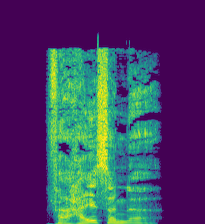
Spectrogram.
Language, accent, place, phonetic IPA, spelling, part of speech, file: German, Germany, Berlin, [fɛɐ̯ˈhaɪ̯sənə], verheißene, adjective, De-verheißene.ogg
- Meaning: inflection of verheißen: 1. strong/mixed nominative/accusative feminine singular 2. strong nominative/accusative plural 3. weak nominative all-gender singular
